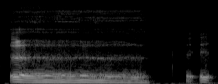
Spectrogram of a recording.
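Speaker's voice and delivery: low groaning zombie voice. Pretend. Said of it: "good zombie impression".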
